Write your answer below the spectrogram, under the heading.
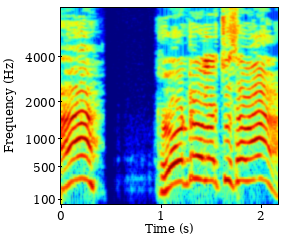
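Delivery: high-pitched yelling like a howling dog. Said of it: "ఎందుకు అలా అరుస్తావు".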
